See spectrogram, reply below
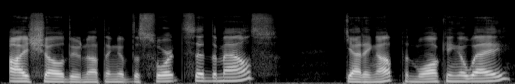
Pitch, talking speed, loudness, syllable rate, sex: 145 Hz, 175 wpm, -18 LUFS, 4.6 syllables/s, male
